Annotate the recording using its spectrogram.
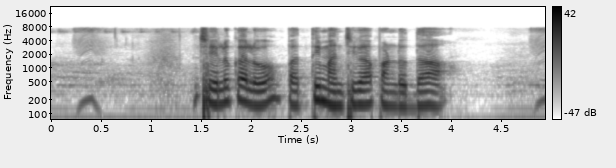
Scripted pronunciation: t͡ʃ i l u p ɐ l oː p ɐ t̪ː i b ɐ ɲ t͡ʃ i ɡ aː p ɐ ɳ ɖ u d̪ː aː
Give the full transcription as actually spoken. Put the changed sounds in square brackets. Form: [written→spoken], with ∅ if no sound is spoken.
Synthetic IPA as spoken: t͡ʃ [i→e] l u [p→k] ɐ l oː p ɐ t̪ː i [b→m] ɐ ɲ t͡ʃ i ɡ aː p ɐ ɳ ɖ u d̪ː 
